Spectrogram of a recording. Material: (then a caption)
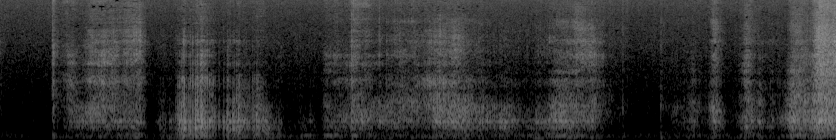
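Canvas. Long natural nails scratch across a canvas painting of a cellist, then fingertips rub at the canvas edges. The sound is a soft, dry scratching in rising and falling bursts with a papery midrange body and little low end, quiet overall with brief pauses between strokes.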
